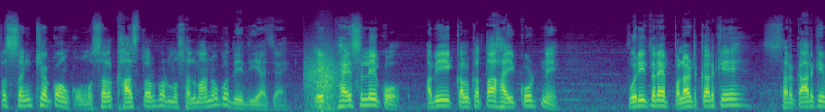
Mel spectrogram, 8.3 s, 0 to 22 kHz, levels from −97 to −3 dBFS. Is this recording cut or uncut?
cut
